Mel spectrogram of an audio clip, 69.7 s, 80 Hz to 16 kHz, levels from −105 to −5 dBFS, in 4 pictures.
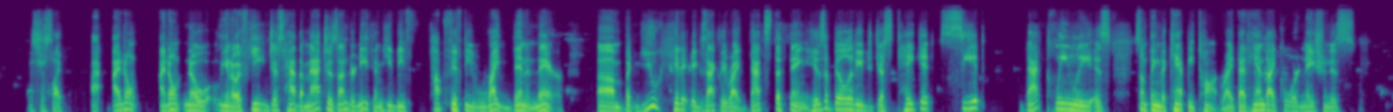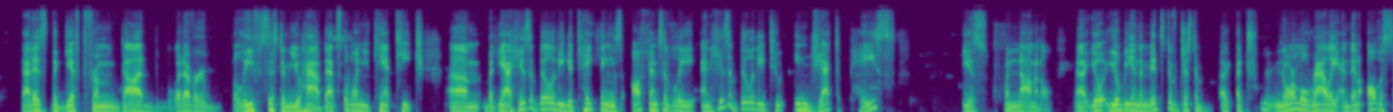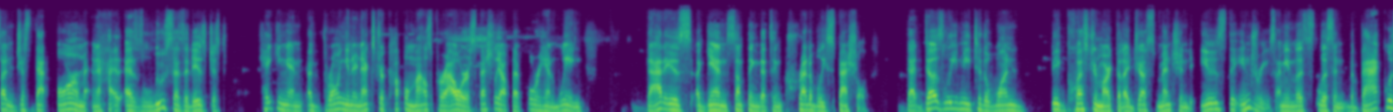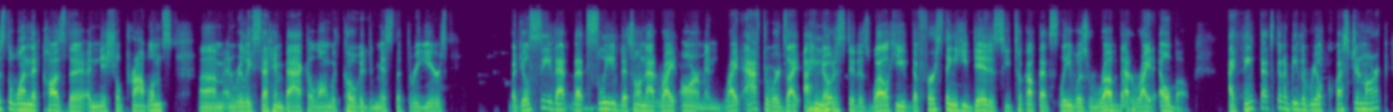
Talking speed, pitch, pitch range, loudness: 205 wpm, 125 Hz, 110-140 Hz, -28 LUFS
